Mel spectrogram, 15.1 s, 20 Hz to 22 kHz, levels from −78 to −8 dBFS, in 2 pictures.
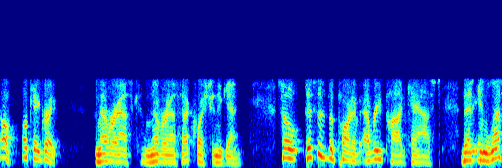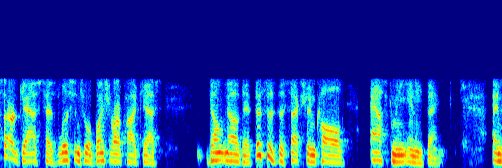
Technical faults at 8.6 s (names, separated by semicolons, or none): tandem speech coding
